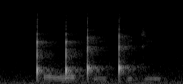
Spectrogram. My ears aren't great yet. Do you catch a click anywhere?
yes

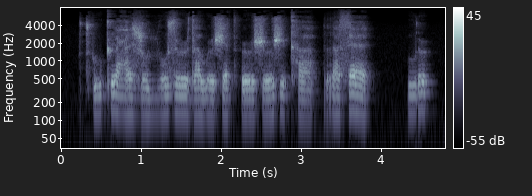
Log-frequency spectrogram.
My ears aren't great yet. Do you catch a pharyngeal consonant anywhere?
yes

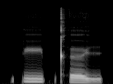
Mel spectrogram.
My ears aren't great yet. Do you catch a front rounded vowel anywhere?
yes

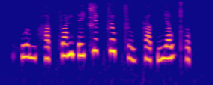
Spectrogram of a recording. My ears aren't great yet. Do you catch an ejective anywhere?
no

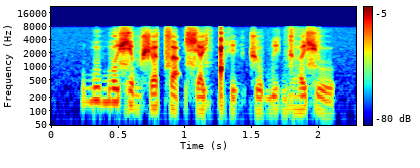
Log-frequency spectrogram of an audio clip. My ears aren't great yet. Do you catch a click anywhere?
yes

